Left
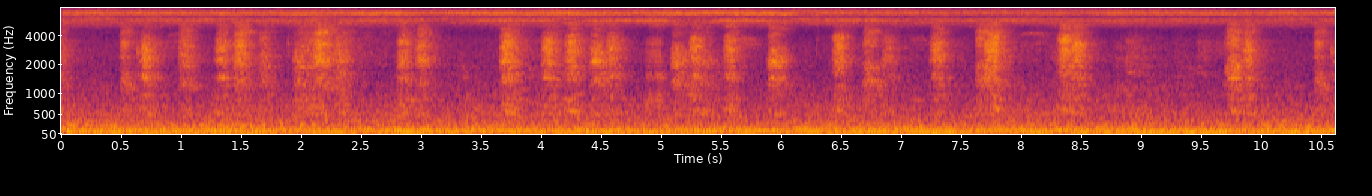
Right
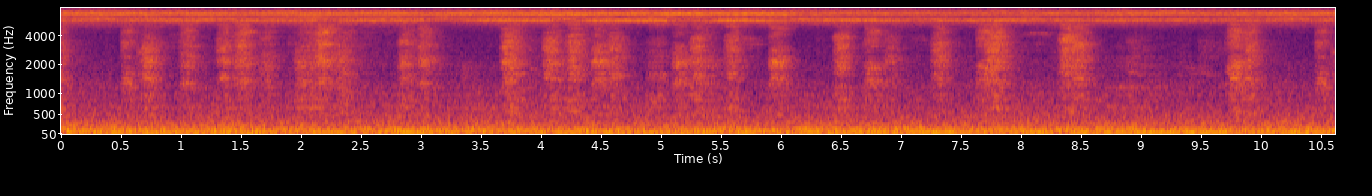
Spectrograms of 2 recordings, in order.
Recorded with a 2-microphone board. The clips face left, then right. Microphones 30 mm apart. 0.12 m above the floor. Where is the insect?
50° left (ahead or behind), 1.9 m.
